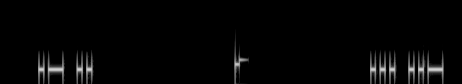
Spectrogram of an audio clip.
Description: Morse code, heard as a keyed tone, about 25 wpm, 700 Hz. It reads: AI SU
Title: Top Two Letter Combinations in Words 25wpm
